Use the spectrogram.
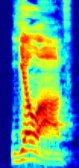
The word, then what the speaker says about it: Joab: So David's about to die, and he instructs Solomon to basically kill Yoav, the son of Zeruiah. Okay, Zeruiah. Okay, so Joab, it's spelled Joab.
